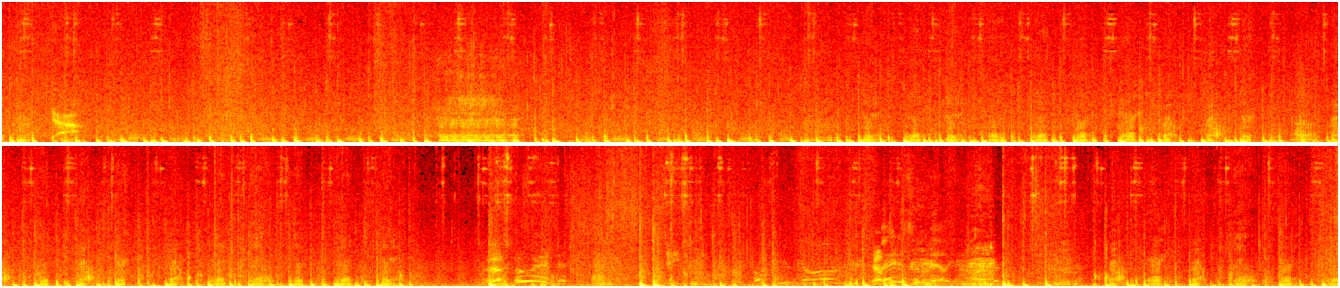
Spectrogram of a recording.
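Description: Horse hooves thud rapidly on soft ground at a gallop.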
